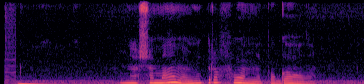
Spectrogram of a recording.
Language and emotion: Russian, sad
